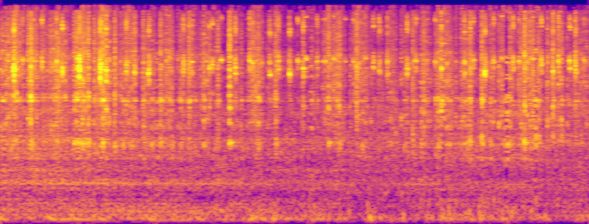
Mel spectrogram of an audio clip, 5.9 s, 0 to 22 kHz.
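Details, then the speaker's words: 2011 BMW 535i at cold idle, 7 a.m.: faint, uneven ticking rattle at about four per second over the engine hum from the belt tensioner pulley, which is noisy when cold; it is to be replaced today after earlier tensioners, possibly from eBay, failed. "that's my belt tensioner i'm gonna be changing it today i just wanted to show you he does it in the morning when it's cold"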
